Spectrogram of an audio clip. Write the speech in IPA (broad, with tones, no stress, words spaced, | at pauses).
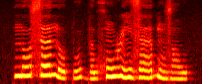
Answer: no˦˥sɜ˦˥no˩ pu˩˧˩bə˩wxõ˦˥wɭĩ˩˧˩ zɜ˨˩˦ ɓũ˩zɔ̃˩w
